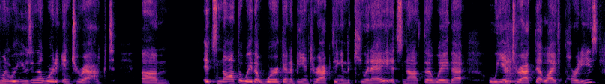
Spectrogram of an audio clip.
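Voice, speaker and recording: A woman's voice: medium pitch, darkish tone. An American woman from Cape Cod presents an informal online training talk as a sales consultant, in a conversational way that checks in with her listeners. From Cape Cod, United States.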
